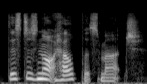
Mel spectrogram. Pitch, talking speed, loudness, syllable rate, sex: 220 Hz, 245 wpm, -17 LUFS, 4.8 syllables/s, female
